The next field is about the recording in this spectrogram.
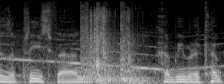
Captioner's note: slam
